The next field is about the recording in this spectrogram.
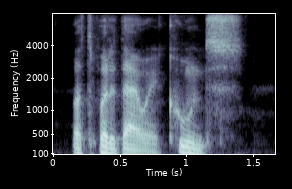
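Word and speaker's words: Koonce: Kun, but it's not spelled like the guy from Green Bay. K O O N C E.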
